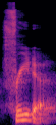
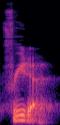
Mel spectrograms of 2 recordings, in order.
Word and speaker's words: free to: We hear to pronounced as duh, Frida, Frida. Because the T is between vowels, it changes to a fast D. And the vowel is relaxed.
